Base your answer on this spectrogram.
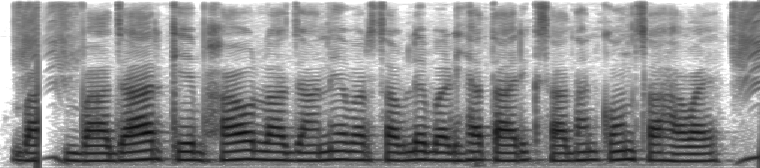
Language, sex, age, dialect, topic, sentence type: Chhattisgarhi, male, 18-24, Northern/Bhandar, agriculture, question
